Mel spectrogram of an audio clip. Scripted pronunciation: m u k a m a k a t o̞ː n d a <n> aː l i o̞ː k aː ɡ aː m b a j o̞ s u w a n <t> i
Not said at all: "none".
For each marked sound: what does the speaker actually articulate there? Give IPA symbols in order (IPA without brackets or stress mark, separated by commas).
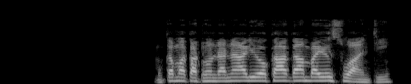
n, t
